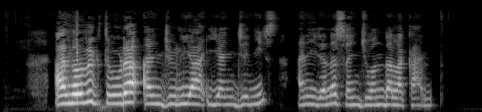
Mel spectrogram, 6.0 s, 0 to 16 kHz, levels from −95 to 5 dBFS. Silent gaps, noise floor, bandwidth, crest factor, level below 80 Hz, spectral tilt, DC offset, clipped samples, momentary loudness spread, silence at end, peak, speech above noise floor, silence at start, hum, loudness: none; -56 dBFS; 11 kHz; 20 dB; -70 dBFS; -4.5 dB/octave; under 0.1%; under 0.1%; 21 LU; 0.65 s; 0 dBFS; 38 dB; 0.7 s; none; -18 LUFS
